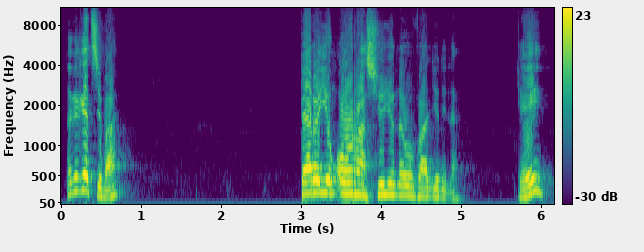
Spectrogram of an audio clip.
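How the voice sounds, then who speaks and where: A man's voice: high-pitched, animated, measured pace, a little mellow. A man, a business mentor giving a motivational seminar in chatty Taglish, often checking in with the audience. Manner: chatty Taglish, constant tag questions to the audience.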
